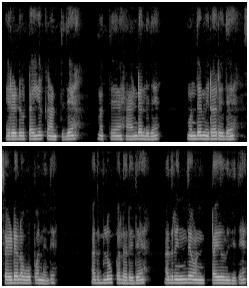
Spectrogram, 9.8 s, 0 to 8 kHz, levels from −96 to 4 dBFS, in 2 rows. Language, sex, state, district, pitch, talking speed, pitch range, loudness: Kannada, female, Karnataka, Bijapur, 185 Hz, 135 wpm, 180-190 Hz, -31 LUFS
